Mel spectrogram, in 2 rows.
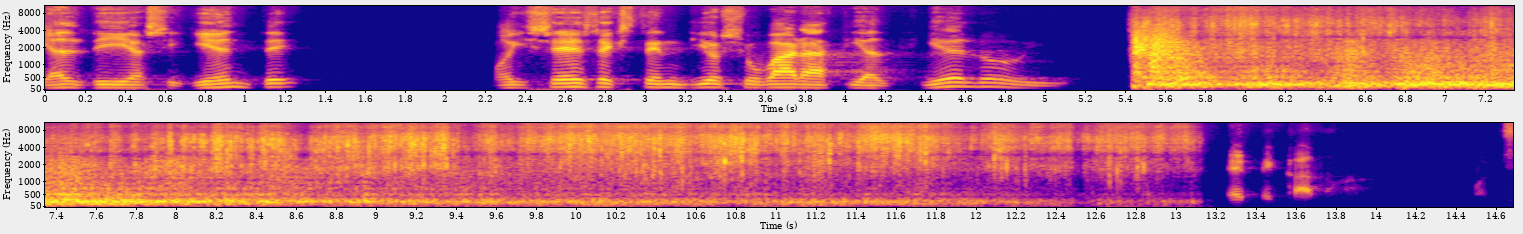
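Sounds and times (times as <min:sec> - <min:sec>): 
speech: 0:00.0 - 0:01.4, 0:02.3 - 0:07.0
thunder roaring with storm noise: 0:05.5 - 0:12.7.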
